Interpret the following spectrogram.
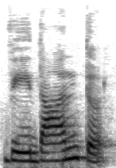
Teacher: आ स्वर है। तो आ और आ दोनों मिलकर के बड़ा आ में परिवर्तित हो गए और वेद धन अंत मिलकर के नया शब्द बना वेदांत।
